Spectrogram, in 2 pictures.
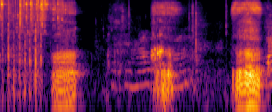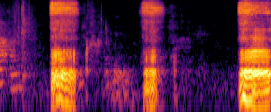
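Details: Dog's reverse sneeze, owner says he sounds like a rhino: loud, harsh snorting gasps pulled in through the nose in repeated bursts about every second.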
